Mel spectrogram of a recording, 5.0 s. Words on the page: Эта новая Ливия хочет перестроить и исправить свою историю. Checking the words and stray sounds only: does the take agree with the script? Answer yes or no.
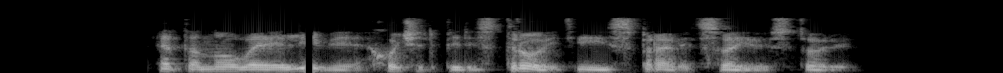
no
